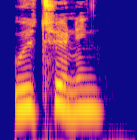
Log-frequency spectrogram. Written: udtynding

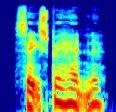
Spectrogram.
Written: sagsbehandler

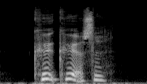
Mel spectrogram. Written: køkørsel

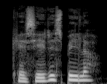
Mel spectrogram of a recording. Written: kassettespiller

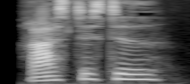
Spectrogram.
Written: rastested

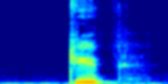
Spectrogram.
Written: dyb

